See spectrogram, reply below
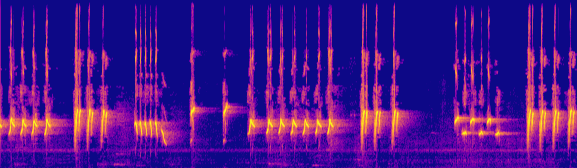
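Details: Dense, rough olive-backed sunbird song recorded as songbird training material: fast high bursts of five to eight sharp repeated notes, a few descending trills and thin whistled notes, with short gaps between phrases.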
